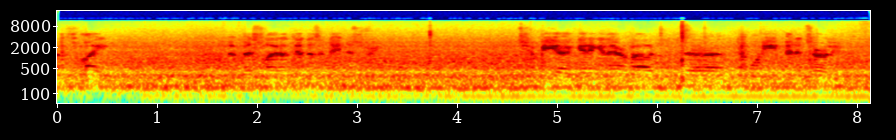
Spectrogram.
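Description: Steady jet airliner cabin noise from the engines and airflow during the climb, with indistinct voices over it several times.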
